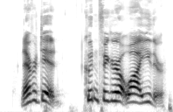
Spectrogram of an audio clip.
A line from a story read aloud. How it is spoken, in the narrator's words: Mike replied, trying to hold back a laugh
